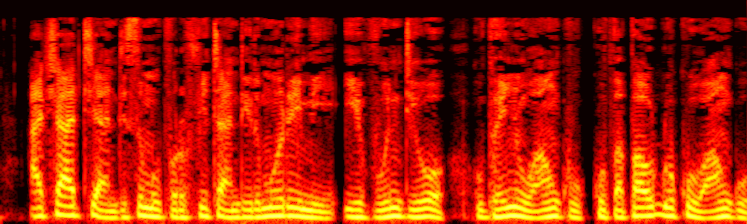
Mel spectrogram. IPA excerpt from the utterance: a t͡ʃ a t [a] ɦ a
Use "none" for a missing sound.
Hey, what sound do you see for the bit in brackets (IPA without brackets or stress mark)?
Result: i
